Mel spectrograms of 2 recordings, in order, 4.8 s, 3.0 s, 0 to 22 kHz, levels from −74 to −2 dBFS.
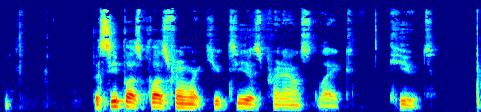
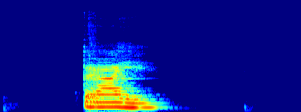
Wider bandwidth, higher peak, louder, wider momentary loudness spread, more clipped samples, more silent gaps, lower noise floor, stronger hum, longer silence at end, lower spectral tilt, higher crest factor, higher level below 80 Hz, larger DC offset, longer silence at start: first, 17 kHz vs 5.2 kHz; about the same, 0 dBFS vs -2 dBFS; about the same, -18 LUFS vs -17 LUFS; first, 19 LU vs 14 LU; neither; neither; second, -58 dBFS vs -87 dBFS; neither; second, 0 s vs 1.45 s; second, -4 dB/octave vs -9.5 dB/octave; about the same, 20 dB vs 18 dB; about the same, -60 dBFS vs -60 dBFS; neither; second, 0.05 s vs 0.85 s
